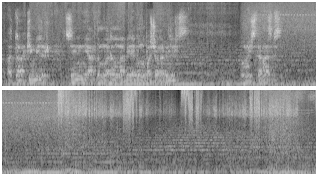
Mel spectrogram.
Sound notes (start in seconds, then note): none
